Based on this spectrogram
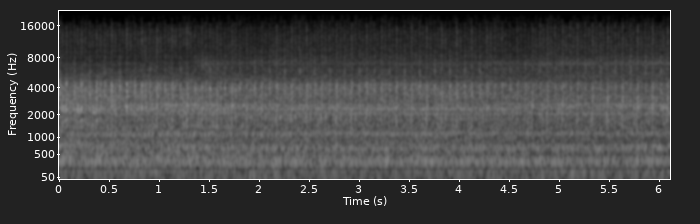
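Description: A light, regular tick of about three per second sits over a steady idle; the cause is not clear from sound alone.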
